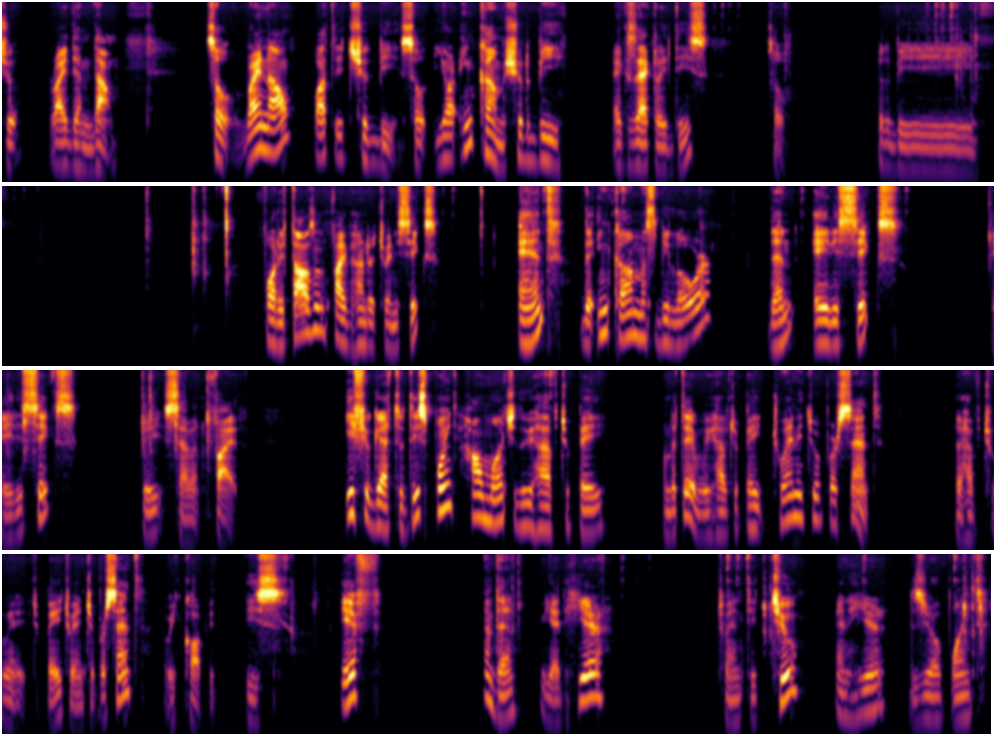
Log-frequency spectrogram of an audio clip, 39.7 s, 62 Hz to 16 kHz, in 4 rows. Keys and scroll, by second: 7.6 ctrl+c, 10.1 ctrl+v, 32.7 ctrl+c, 34.6 ctrl+v.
